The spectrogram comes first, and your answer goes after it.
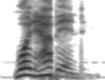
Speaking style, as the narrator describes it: Rob also asked in a whisper

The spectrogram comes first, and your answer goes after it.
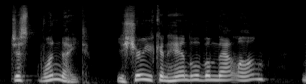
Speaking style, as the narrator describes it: I whispered

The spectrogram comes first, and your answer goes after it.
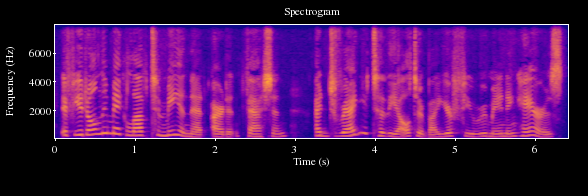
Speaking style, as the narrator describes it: laughed Mary

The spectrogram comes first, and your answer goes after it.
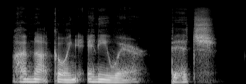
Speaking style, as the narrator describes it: he said

